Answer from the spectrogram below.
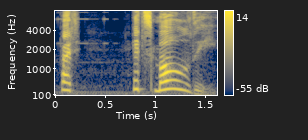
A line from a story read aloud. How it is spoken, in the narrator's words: she cried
